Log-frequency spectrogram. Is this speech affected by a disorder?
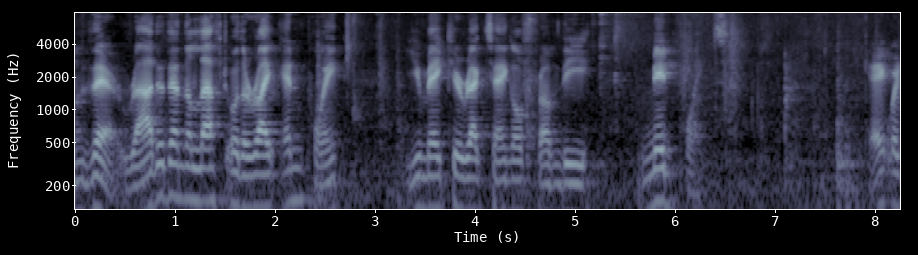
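No.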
